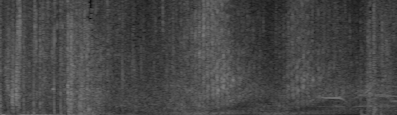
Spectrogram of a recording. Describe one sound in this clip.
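A propeller plane roars past overhead.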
